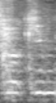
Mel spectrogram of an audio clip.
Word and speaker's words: talking: the first syllable and the L is silent so this syllable is talk not talk the second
